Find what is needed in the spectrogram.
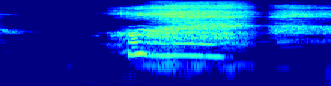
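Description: A man's breathy, drawn-out moan, held about a second with a slightly falling pitch, followed by a short breath.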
